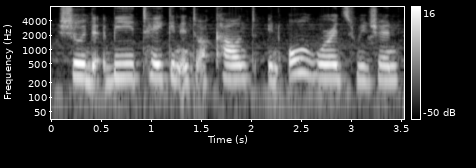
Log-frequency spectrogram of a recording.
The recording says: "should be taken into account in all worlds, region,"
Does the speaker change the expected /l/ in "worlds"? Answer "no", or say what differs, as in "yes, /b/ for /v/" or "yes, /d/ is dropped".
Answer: yes, /l/ is dropped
